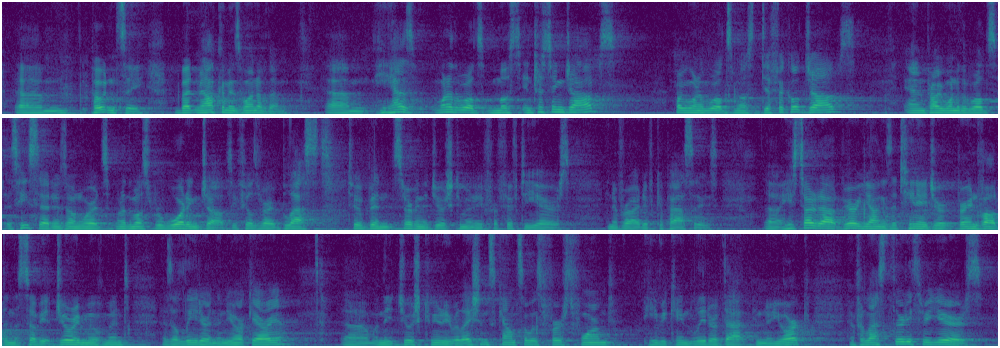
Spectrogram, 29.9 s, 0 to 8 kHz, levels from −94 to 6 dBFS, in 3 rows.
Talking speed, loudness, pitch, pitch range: 225 wpm, -36 LUFS, 130 Hz, 125-145 Hz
